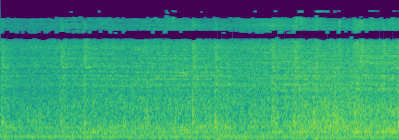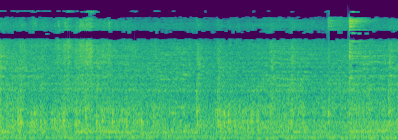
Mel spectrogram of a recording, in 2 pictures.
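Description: Passenger train coaches rolling past, a steady loud rumble of steel wheels on the rails with faint clicks at the rail joints.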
